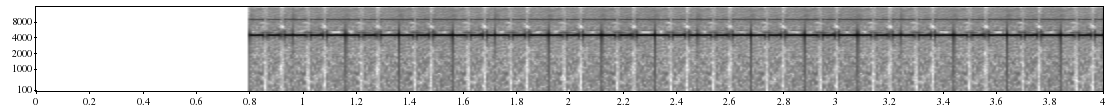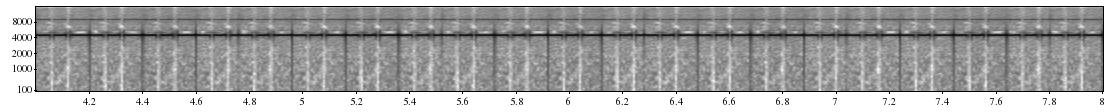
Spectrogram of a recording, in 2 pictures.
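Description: Countdown-clock sound effect: a steady high-pitched electronic tone with rapid even ticking, about five ticks a second, starting about a second in.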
